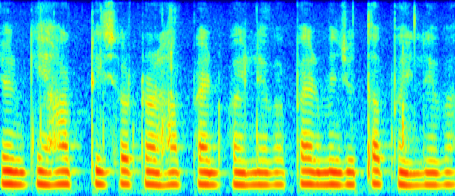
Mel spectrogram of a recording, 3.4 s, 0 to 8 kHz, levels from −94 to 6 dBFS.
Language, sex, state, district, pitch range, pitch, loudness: Bhojpuri, female, Uttar Pradesh, Gorakhpur, 185-195 Hz, 185 Hz, -15 LUFS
